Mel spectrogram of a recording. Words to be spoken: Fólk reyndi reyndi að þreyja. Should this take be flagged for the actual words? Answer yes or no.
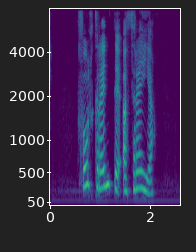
yes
